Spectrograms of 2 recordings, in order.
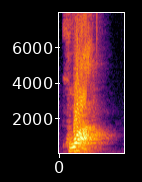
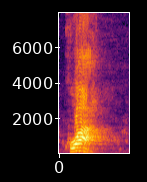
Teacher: Então, você sabe que o U é o som fraco e o A é o som forte. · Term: semivogal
